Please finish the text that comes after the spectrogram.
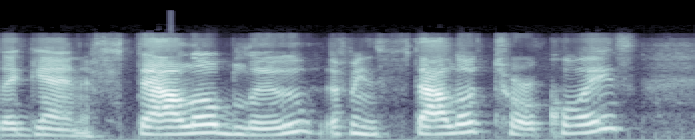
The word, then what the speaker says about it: phthalo: It's called, again, phthalo blue. I mean phthalo turquoise. Phthalo is PHTHAL, like basically it's like halo at the end. So it's PH and then T like Tom, TH, and then ALO. Phthalo.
